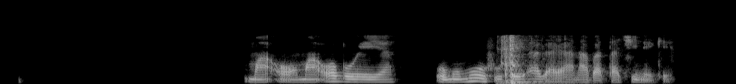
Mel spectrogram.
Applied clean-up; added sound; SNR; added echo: none; Telephone; 1 dB; none.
